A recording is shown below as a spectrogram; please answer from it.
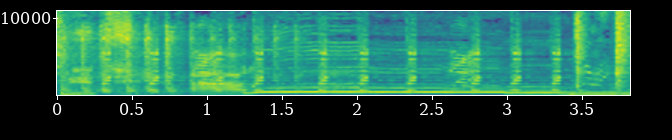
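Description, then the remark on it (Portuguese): A long, drawn-out dog-like howl rises and holds steady for several seconds, loud, over a steady rhythmic musical beat before dipping at the end. “Esse coração cachorro apaixonado por você quando ele te vê faz”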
